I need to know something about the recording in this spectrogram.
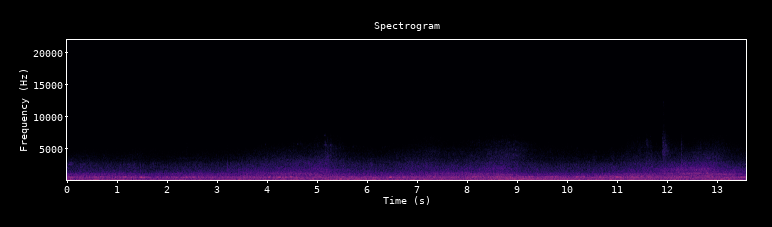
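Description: Traffic rushes steadily along a wide road outdoors.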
